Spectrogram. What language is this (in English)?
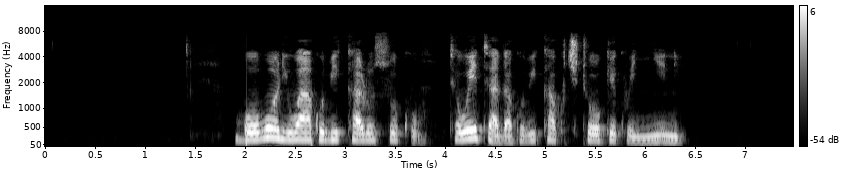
Ganda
